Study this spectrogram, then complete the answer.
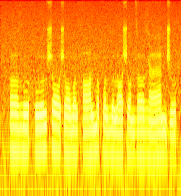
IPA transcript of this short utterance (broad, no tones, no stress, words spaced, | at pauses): ʌːɣʊːhʊːl ʃɔːʃɔːβɔlhɑːl mʌfɔlðʊlɒ ʃɔnzʌːɣæː nd͡ʒʊ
